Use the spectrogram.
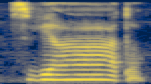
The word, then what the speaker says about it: свято: вами зробимо звукобуквений аналіз давайте поставимо наголос свято так на склад ВІА тепер визначаємо приголосні та голосні с с с приголосний твердий ставимо рисочку в в приголосний але зверніть увагу далі йде буква я вона пом'якшує його тому читається вів вона віддала пом'якшення а сама залишилася звуком а-а Це голосний наголошений тому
